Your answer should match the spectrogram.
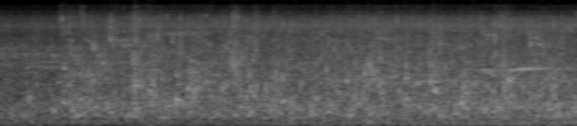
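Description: Steady rushing river water flows continuously throughout, an even wash of noise like water running over rocks, with no voices present.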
